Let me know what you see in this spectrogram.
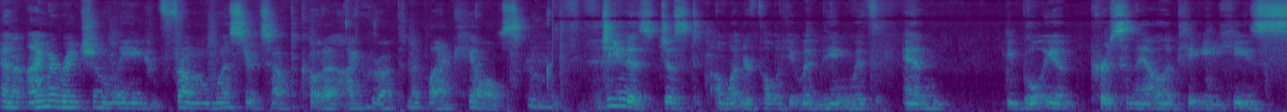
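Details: Adult woman speaking; Normal speech.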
